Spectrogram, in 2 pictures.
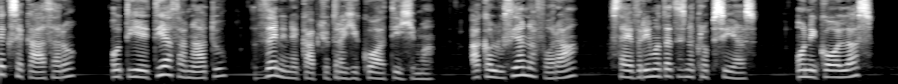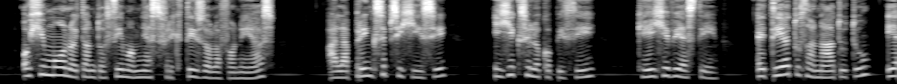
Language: Greek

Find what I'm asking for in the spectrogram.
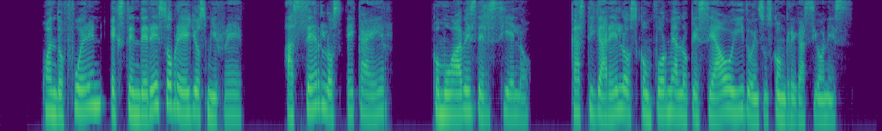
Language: Spanish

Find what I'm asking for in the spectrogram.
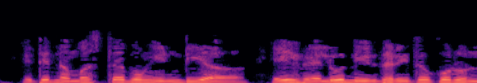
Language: Bangla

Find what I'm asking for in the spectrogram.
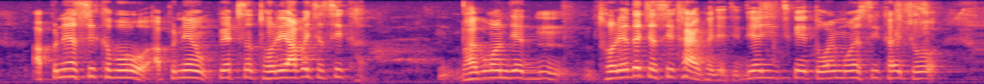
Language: Maithili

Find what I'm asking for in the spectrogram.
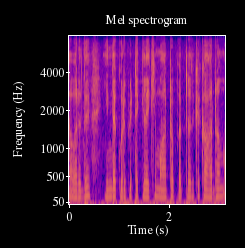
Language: Tamil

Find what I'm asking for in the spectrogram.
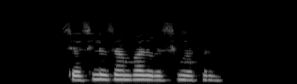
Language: Pashto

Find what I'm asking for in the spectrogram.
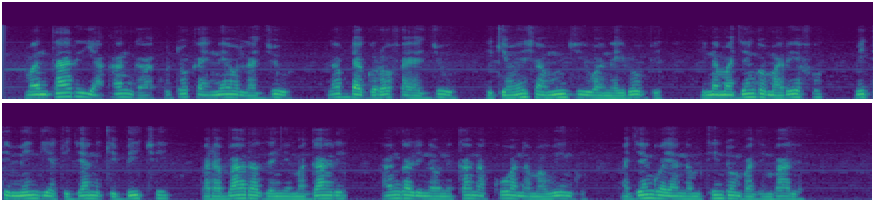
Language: Swahili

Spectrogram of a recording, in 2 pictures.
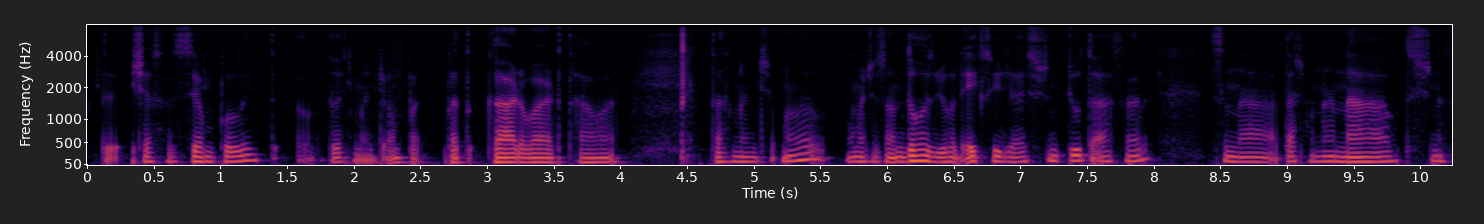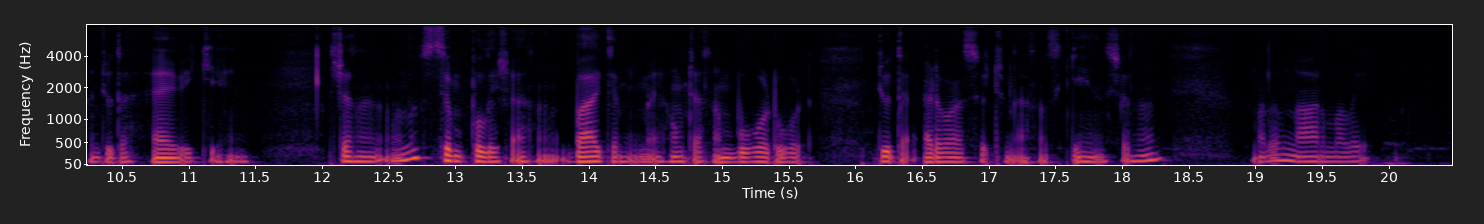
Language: Kashmiri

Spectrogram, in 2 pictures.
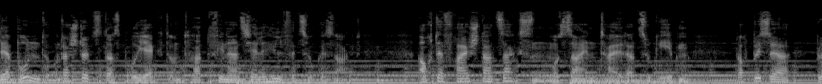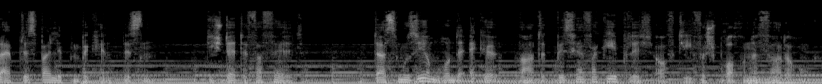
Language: German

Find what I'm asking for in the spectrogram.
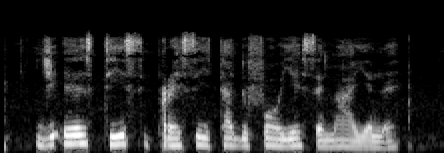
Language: Esperanto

